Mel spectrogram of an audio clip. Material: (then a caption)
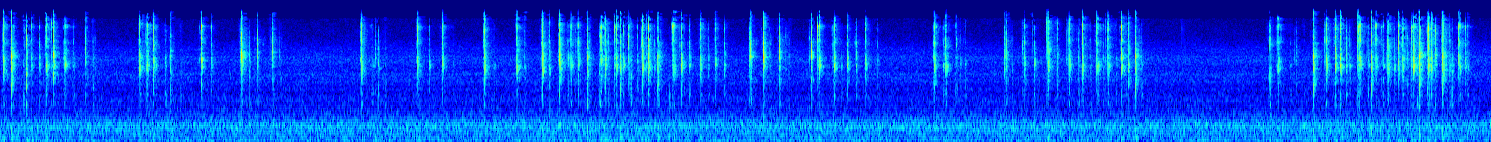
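Plastic. A full-size plastic mechanical keyboard with a blue-grey case and white and grey plastic keycaps, lying on a blanket, is typed on rapidly with the fingertips of both hands. Quick, bright clicking key presses come in bursts with short pauses between them, over a low, steady background hum. The presses are crisp and short, with almost no ring.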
